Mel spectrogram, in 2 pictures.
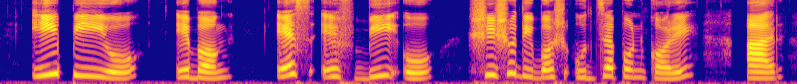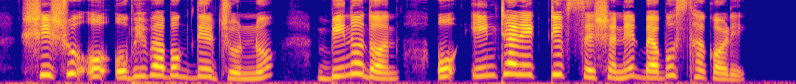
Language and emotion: Bengali, neutral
